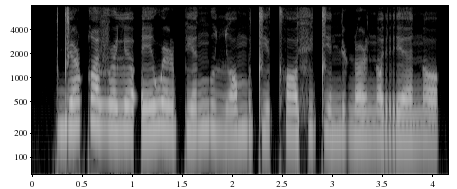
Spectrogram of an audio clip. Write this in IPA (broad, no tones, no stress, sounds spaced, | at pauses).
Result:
dʲ ɔ ɭ qʷ e v ə˞ lʲ ɔ ʔ e w ə˞ ɭ pʲ ɜ ŋ u ʎ ɔ m u tʲ ə˞ t̪ʰ ɔ fʲ u tʲ ɜ nʲ u ɭ ɳ ɔ ɭ n ɔ rʲ ɜ n ɔ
